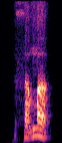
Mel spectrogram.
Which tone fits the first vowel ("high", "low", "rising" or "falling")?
rising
